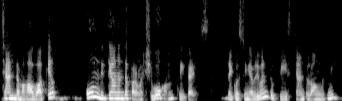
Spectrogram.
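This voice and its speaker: A woman presenting a devotional satsang, reading a story aloud and then giving step-by-step guided instructions in a measured, reverent way. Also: medium pitch, expressive, a little mellow, muffled recording.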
